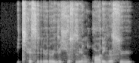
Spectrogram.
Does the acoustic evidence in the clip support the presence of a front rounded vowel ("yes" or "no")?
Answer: yes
